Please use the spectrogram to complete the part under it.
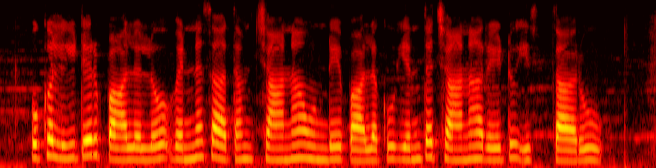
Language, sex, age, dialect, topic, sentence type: Telugu, female, 25-30, Southern, agriculture, question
